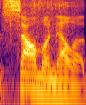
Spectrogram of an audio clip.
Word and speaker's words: salmonella: In the word salmonella, the first letter L is pronounced despite many English speakers tending to soften or skip it in casual speech.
